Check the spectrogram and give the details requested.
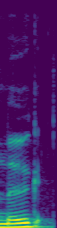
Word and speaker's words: Moog: Moog I think it's Moog but it's I mean with two o's you'd think it's moo maybe I'm from Great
